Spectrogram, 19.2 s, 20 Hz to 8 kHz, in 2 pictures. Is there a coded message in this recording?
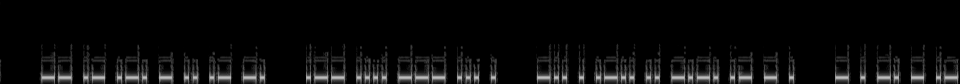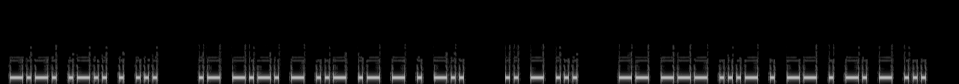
Yes: Morse code from 0.4 to 18.9 s, heard as a keyed tone, about 28 wpm, 650 Hz. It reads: MARTIAN WHOSE DELICATE TENTACLES ACTUATED ITS MOVEMENTS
